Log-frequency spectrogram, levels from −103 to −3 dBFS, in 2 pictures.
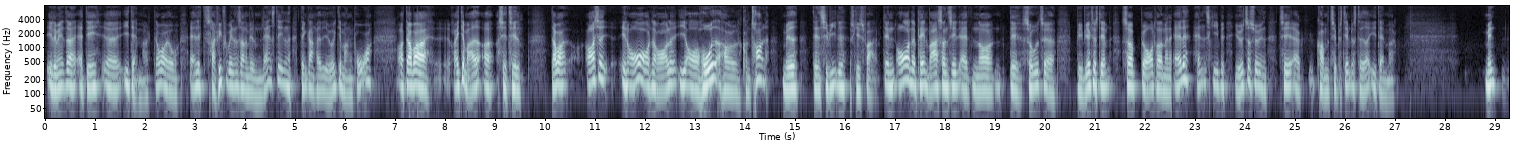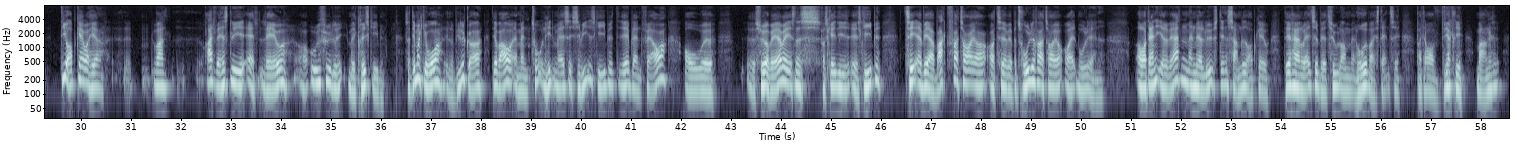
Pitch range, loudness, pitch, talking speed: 130-160 Hz, -25 LUFS, 145 Hz, 165 wpm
